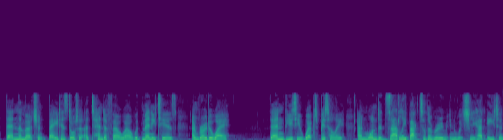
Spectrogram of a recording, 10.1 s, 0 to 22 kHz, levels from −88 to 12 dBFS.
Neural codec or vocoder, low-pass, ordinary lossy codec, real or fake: none; 7.2 kHz; MP3, 48 kbps; real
